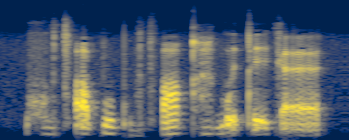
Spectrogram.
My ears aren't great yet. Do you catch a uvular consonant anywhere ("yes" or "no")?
yes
